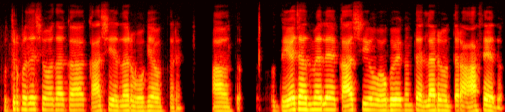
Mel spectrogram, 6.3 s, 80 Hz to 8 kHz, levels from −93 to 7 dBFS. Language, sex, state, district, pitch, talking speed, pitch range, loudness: Kannada, male, Karnataka, Shimoga, 135 Hz, 170 wpm, 120-145 Hz, -18 LUFS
